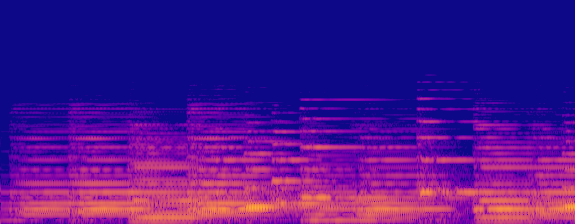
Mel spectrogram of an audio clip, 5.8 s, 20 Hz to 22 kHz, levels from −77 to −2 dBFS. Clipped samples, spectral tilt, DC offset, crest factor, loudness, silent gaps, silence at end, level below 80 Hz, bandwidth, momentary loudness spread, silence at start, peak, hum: under 0.1%; -10.5 dB/octave; under 0.1%; 16 dB; -28 LUFS; none; 0 s; -48 dBFS; 5.2 kHz; 9 LU; 0 s; -12 dBFS; none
